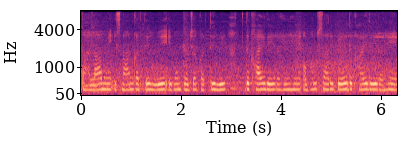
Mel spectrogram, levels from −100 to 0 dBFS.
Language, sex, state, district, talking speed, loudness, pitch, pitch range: Hindi, female, Bihar, Gaya, 200 wpm, -17 LUFS, 205 Hz, 200-205 Hz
